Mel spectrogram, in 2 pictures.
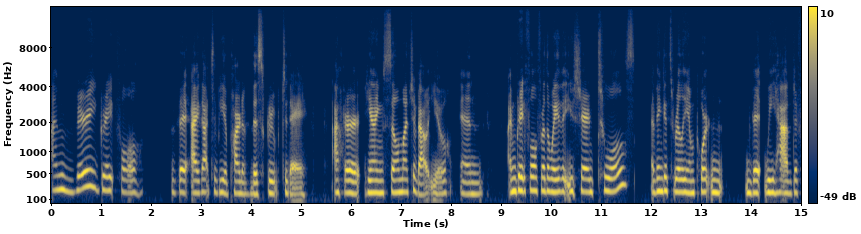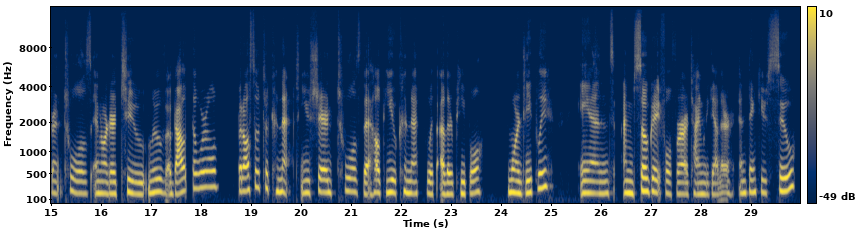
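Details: Adult woman speaking; normal speech.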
